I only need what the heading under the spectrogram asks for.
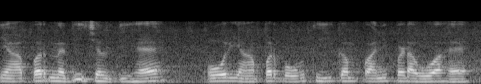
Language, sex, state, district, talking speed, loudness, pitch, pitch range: Hindi, male, Uttar Pradesh, Saharanpur, 185 wpm, -16 LUFS, 145 Hz, 135-150 Hz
